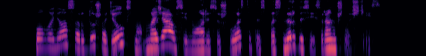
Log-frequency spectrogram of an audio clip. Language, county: Lithuanian, Šiauliai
